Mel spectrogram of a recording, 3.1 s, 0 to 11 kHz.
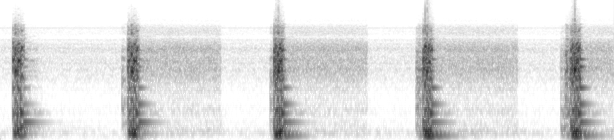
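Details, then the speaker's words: Spark Mini amp, guitar direct in, miked by a Shure SM7B with no gate, compressor or drive set: each muted strum or note drags a bright hiss that cuts off abruptly as it fades, gate-like; louder playing brings it through. "you can just hear the hiss that's going on with the amp so to start I'm just going to do some muted strums and you can kind of hear what I'm talking about"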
